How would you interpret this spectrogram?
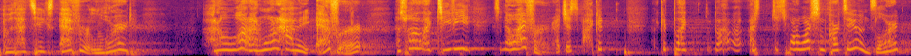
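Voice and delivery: high-pitched reluctant whine; whiny protest. Retold or imitated. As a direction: plead like a child who won't make the effort. Whining to God about making effort.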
